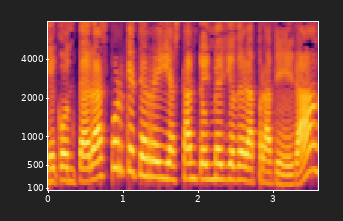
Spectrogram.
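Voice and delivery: pointed, challenging delivery. A wife questions her husband Pastorcillo over soup, in a challenging tone. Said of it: "le dijo su esposa en tono desafiante".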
